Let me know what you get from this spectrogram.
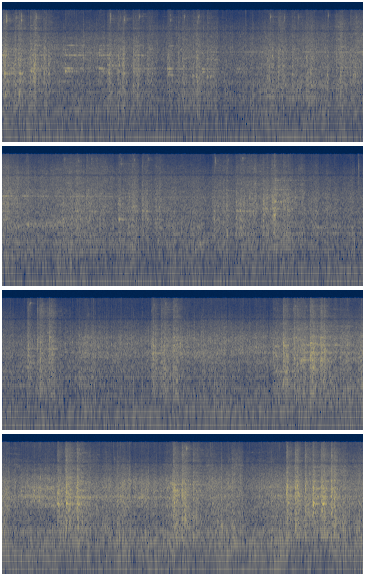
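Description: BNSF freight train passing close by. The GE diesel locomotives run past at first, then double-stack container cars roll by. Their wheels clatter in repeated heavy clacks as they cross the diamond, growing louder in the second half.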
